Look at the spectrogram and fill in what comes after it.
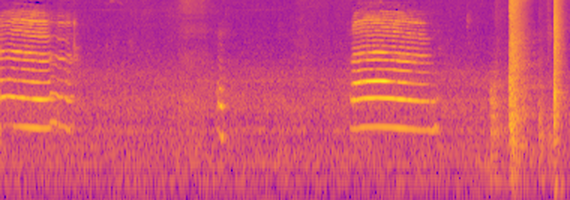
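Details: Domestic cat meowing while its claws are trimmed indoors: two drawn-out, slightly falling meows about four seconds apart, rich in harmonics, followed by sharp clicking sounds near the end.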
